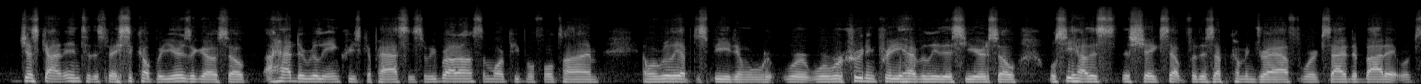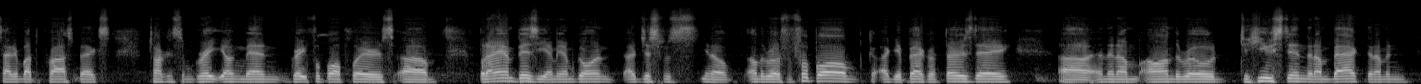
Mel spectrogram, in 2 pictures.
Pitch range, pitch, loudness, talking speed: 120-130 Hz, 125 Hz, -25 LUFS, 235 wpm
